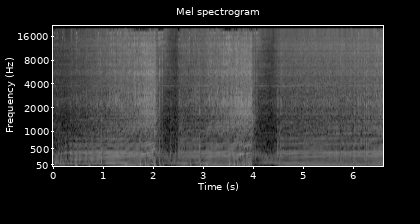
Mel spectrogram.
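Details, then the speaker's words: Zongshen 190 motorcycle engine on dyno, dropped to 4000 rpm then full throttle: revs rise and flare, sag in two surges, road speed not keeping up; clutch slipping under load, transmission gearing far too short loading the engine. "Donc là on voit l'accélération que la moto elle part, mais on entend clairement que la moto elle patine comme juste avant."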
